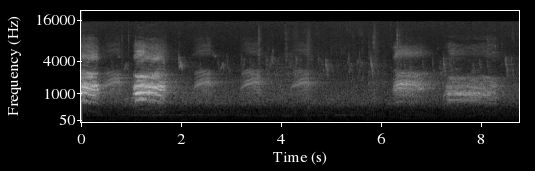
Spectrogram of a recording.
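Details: Carrion crow repeating its ordinary call: a string of rough, grating caws, some loud and abrupt and others softer, irregularly spaced over several seconds against a faint low hum.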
